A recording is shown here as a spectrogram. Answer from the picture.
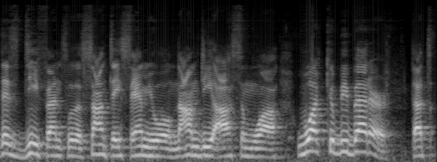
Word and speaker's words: Nnamdi Asomugha: Okay, so it's pronounced Nnamdi Asomugha, first of all, Jimmy.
